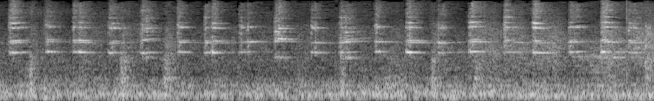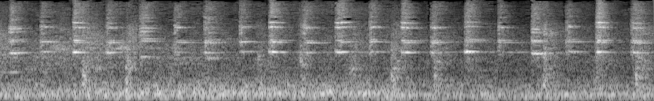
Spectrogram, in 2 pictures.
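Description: Train running on rails: a steady low rumble with rapid, regular clicking of wheels over the track.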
